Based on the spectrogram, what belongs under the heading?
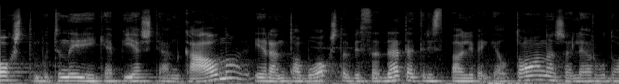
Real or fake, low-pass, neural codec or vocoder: real; 14.4 kHz; none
